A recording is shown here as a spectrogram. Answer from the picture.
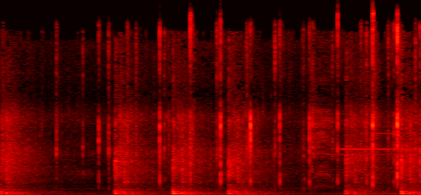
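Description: Heavy thuds beating out marching time while a contingent marches past in step: six beats, one a little more than every half second, each dying away quickly.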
